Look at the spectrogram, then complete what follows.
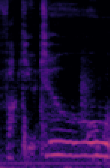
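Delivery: soft, hushed whispering. In a role-play scene, a character walking under a stormless sky whispers very quietly. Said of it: "She whispers very quiet".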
